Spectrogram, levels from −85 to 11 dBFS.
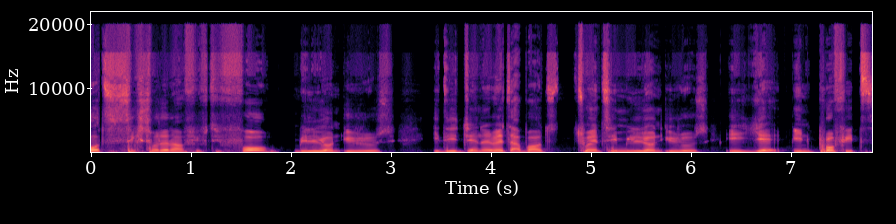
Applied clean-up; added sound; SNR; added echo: none; none; none; none.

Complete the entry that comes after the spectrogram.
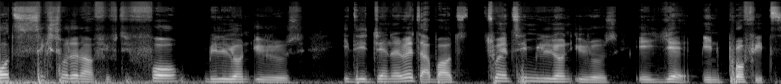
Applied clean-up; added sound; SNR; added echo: none; Boom; 17 dB; none.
